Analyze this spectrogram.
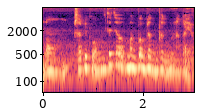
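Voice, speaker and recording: A quiet woman's voice at medium pitch, dark and mellow in tone, with vocal fry and a moderate pace. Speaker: vlogger. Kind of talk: casual vlog talk. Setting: at home, early morning. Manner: quiet, hushed.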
